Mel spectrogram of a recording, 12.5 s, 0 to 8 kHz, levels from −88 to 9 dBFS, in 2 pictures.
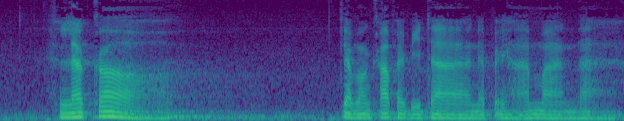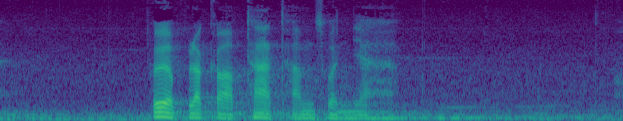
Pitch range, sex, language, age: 80-90 Hz, male, Thai, 60-79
